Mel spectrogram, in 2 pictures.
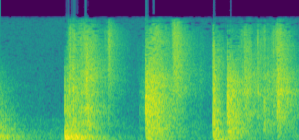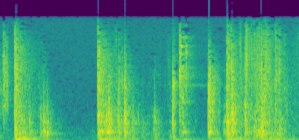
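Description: Heavy blows and slams as a bolted wooden workshop door is forced open: a series of loud thuds spaced about a second apart, then a busier run of sharp knocks and cracking impacts.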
